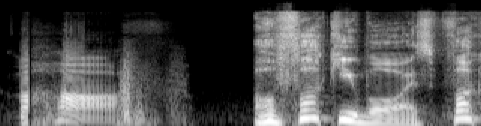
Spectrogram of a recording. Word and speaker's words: Mehoff: Sir, it is pronounced Mahoff.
